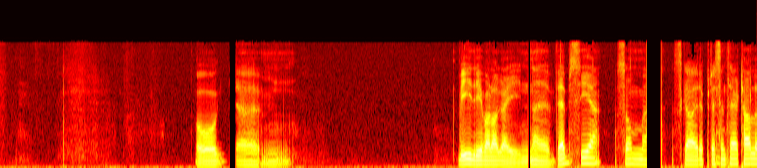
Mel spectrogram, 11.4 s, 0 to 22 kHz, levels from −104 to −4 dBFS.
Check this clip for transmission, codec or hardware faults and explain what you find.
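Packet loss on the ADPCM call occurs three times, at 3.44 to 3.62 s, 7.92 to 7.98 s and 9.70 to 10.00 s. The silent gaps last 100 ms, 40 ms and 220 ms, which points to roughly five, two and ten packets dropped. Silence fills each gap, so the decoder's predictor and step size no longer match the sender's. The speech comes back slightly distorted before it settles. On the waveform, each gap is a flat line with vertical edges. On the spectrogram it is a blank column, followed by briefly smeared energy.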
